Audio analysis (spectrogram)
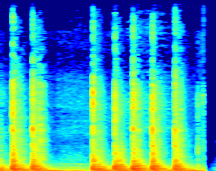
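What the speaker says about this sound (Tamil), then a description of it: "அண்ணே எவ்வளவு தட்டுனாலும் திறக்கவே மாட்டாங்கண்ணே." Someone knocks on a locked train door, two sharp raps followed by a quick burst of five firm knocks, close and loud against a quiet background.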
